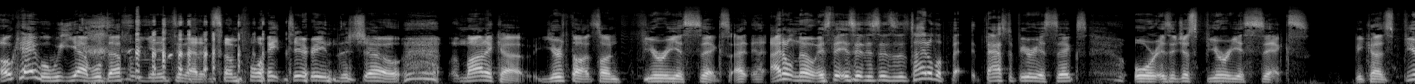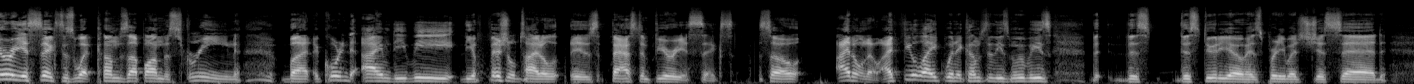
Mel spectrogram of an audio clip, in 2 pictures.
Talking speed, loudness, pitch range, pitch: 185 wpm, -19 LUFS, 130-180 Hz, 150 Hz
